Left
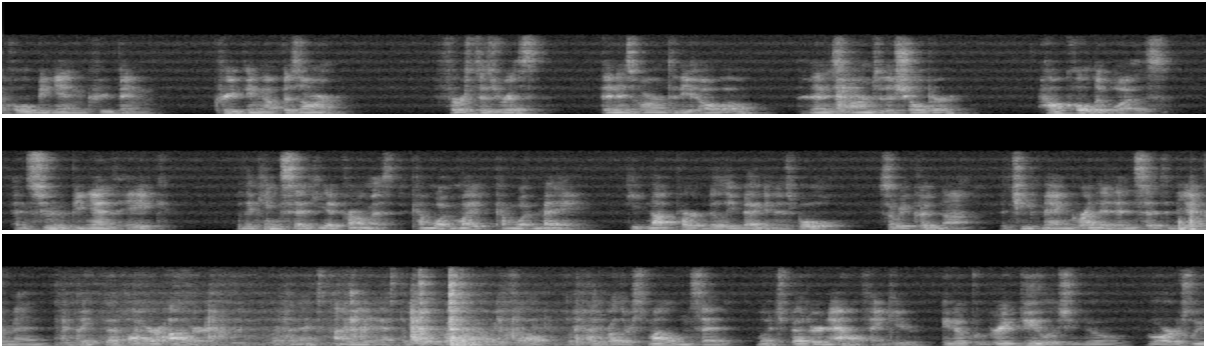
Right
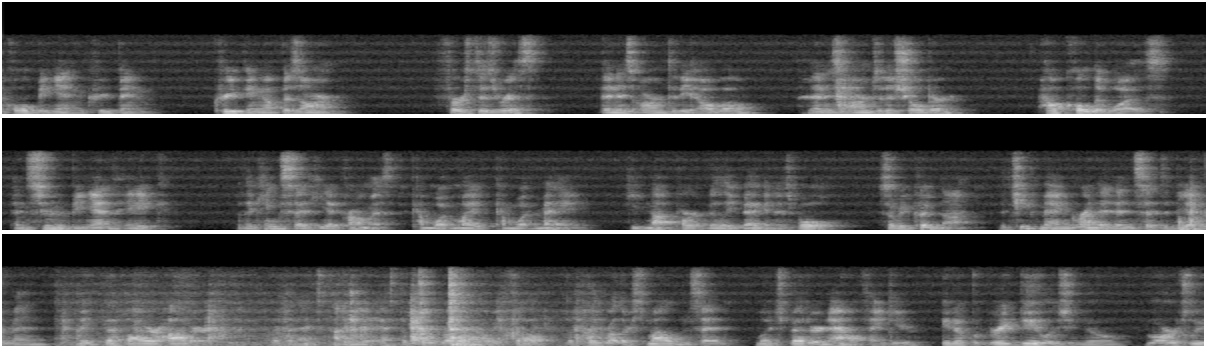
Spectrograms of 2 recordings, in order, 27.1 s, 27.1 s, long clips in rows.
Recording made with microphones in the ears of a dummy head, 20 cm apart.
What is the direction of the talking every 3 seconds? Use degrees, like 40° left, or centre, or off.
50° right, 50° right, 40° right, centre, centre, 40° right, 40° right, 40° right, 40° right.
